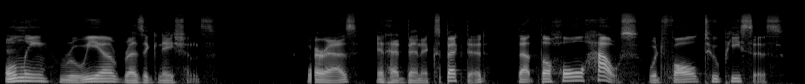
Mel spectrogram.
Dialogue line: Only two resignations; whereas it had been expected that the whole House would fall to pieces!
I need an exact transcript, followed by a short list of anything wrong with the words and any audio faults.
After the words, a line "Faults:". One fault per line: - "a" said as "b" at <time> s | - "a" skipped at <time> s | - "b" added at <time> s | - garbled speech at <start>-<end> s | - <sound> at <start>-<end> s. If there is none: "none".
Only ruia resignations; whereas it had been expected that the whole House would fall to pieces!
Faults:
- "two" said as "ruia" at 0.6 s
- dropout at 3.1-3.2 s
